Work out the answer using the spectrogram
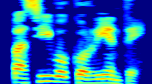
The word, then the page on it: PASIVO CORRIENTE: spanish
